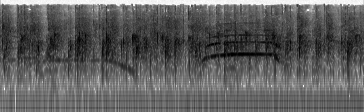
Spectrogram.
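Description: Audience cheering and applauding after a song at a live band performance: a dense, steady wash of loud clapping with scattered cheers and whoops running throughout.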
